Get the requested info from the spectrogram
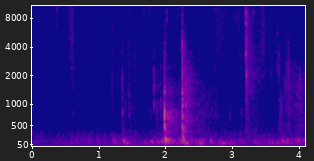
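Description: Faint clicking and tapping on a computer keyboard over a low, steady room hum, with two louder knocks about two seconds in.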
